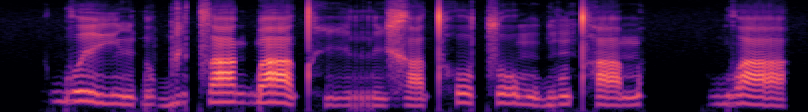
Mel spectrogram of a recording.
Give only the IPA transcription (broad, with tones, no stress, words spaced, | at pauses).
ɡʷeː˦˨ jĩ˨ɗʊ˨bi˦ t͡saː˦ɡ͡baː˦˨tʰiː˨ri˨ ɣa˨tʰo˦ t͡soː˦˨mɡ͡bũ˦tʰaː˦m | ɡʷaː˦˨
